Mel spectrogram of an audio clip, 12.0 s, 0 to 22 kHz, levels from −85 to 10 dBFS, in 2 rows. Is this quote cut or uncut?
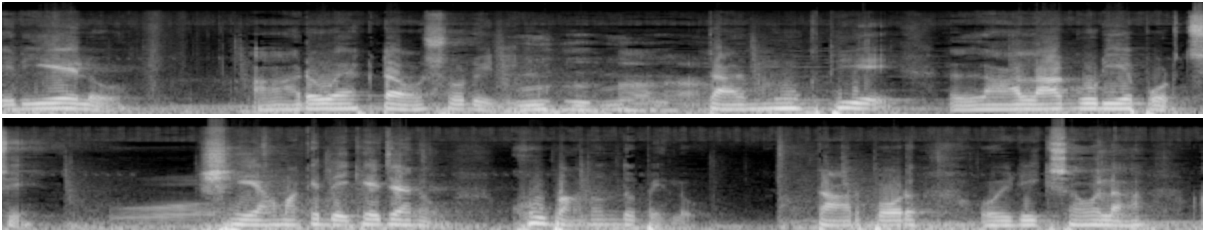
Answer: uncut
